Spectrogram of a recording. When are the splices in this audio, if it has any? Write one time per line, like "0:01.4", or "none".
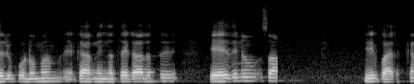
0:02.8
